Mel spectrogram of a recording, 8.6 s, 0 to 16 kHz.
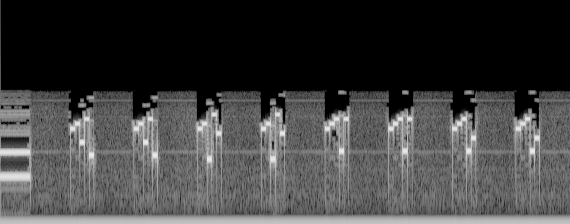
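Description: Five-tone selective call (ZVEI), heard as quick runs of five tones, tones of about 70 ms. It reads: 89502 89502 89117 89117 89030 89030 89036 89036
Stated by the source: ZVEI five-tone call 89092 received by SDR.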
